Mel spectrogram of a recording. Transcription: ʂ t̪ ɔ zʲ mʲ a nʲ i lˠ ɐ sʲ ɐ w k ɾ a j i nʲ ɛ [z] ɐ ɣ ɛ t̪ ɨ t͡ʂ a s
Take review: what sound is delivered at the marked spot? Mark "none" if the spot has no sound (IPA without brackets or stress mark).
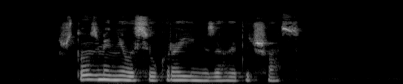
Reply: z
